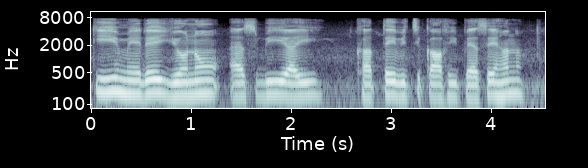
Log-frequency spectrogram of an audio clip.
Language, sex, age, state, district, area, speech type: Punjabi, male, 18-30, Punjab, Shaheed Bhagat Singh Nagar, rural, read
